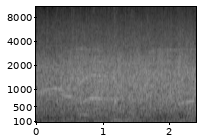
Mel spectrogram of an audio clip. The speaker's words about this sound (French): Le public applaudit à cette annonce totalement inattendue, car il va enfin pouvoir, comme il le réclamait depuis un moment, résilier son abonnement au câble et quand même regarder HBO en streaming.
